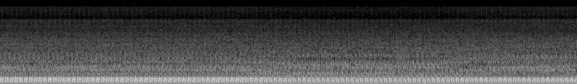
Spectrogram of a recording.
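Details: Hotpoint washing machine final spin at up to 1400rpm after a rolling bath sheet fooled the balancing and was thrown to one side: steady low droning hum with even thumping about twice a second, unbalanced noisy spin.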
